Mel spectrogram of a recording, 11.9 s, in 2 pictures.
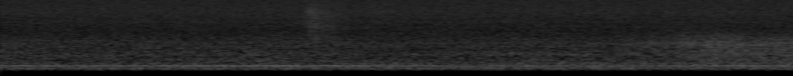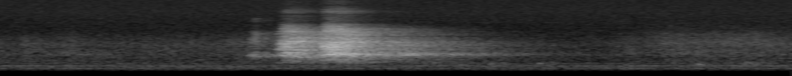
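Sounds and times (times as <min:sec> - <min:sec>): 
red fox hoarse cry: 0:07.8 - 0:09.7.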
